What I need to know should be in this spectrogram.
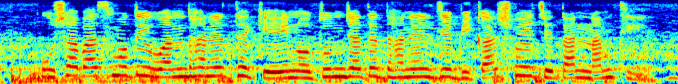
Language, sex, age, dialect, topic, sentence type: Bengali, male, 25-30, Standard Colloquial, agriculture, question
